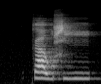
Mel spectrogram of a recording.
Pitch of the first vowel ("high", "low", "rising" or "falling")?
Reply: falling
